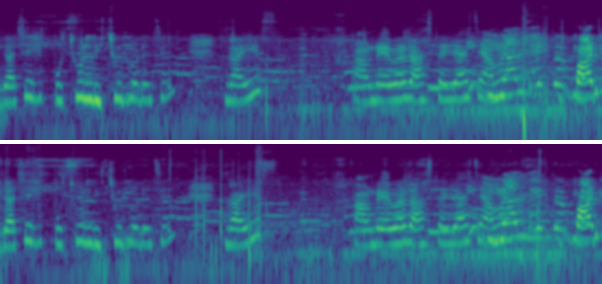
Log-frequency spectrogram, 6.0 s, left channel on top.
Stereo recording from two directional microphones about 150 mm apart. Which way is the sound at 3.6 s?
20° left (ahead or behind).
